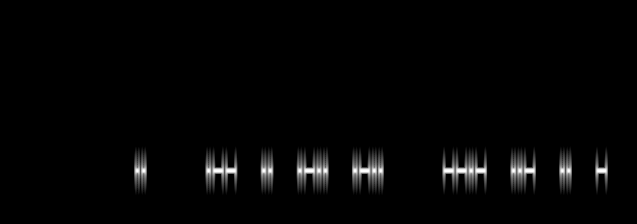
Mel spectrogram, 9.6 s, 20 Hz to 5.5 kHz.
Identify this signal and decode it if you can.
Morse code, heard as a keyed tone, about 25 wpm, spaced as for 15 wpm, 650 Hz. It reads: I WILL QUIT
